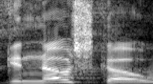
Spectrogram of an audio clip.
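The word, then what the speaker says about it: ginosko (γινώσκω): You can see the G-I-N-O-S-K-O, that's pronounced ginosko. Ginosko.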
